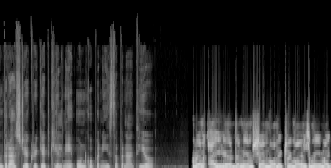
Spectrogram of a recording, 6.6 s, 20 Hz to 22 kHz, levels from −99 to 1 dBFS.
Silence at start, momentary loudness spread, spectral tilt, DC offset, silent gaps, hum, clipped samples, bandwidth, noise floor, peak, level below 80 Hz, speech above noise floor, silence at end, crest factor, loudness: 0 s; 13 LU; -5.5 dB/octave; under 0.1%; 3.77-3.81 s; none; under 0.1%; 17.5 kHz; -49 dBFS; -12 dBFS; -58 dBFS; 25 dB; 0 s; 12 dB; -24 LUFS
